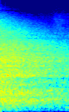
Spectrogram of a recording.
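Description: A single sharp nail gun shot into a timber frame: one loud, close crack with a brief ringing decay that fades within a second.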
